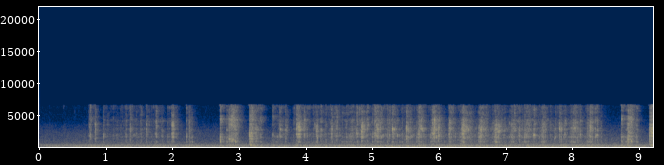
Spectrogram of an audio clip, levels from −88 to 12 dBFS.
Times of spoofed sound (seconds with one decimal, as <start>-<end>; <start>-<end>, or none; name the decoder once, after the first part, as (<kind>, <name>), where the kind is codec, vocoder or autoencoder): 0.0-1.0 (vocoder, BigVGAN v2); 2.0-5.7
